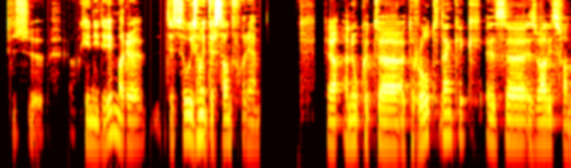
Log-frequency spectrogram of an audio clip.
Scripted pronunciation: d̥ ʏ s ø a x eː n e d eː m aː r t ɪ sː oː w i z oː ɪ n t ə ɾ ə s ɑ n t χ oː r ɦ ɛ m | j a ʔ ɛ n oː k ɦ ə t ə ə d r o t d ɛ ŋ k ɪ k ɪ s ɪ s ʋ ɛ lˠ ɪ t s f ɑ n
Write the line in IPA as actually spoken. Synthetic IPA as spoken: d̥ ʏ s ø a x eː n i d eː m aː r t ɪ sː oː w i z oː ɪ n t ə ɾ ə s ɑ n t f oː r ɦ ɛ m | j a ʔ ɛ n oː k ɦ ə t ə ə t r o t d ɛ ŋ k ɪ k ɪ s ɪ s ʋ ɛ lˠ i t s f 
